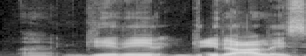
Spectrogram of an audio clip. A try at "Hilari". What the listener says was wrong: There's no S. Where do you see an S? Gilari. Gilari Caressa. Jalari Caressa.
